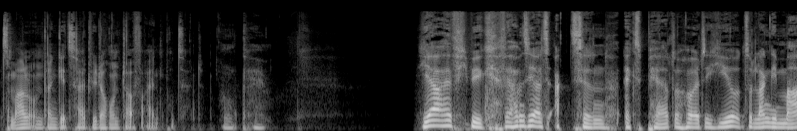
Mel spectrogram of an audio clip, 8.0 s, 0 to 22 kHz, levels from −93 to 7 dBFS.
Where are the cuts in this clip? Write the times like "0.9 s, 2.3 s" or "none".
none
